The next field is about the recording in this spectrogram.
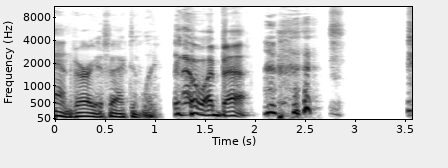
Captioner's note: laughs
